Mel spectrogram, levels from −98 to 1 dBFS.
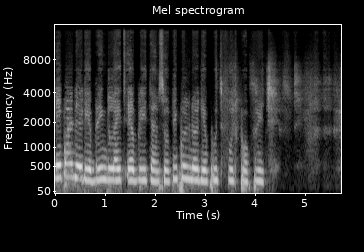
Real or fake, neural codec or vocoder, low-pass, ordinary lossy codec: fake; codec, 44.1 kHz, 2.6 kbps, DAC; 14.4 kHz; AAC, 64 kbps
